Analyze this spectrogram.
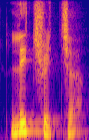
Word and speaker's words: literature: Another way of remembering this is think of the word rich as in a lot of money. If you've got more money, you're richer. Richer. Lit. Richer. Literature.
